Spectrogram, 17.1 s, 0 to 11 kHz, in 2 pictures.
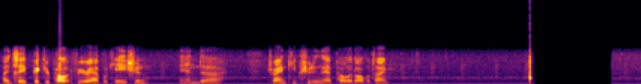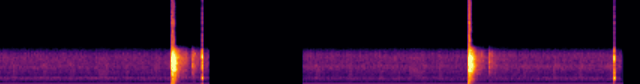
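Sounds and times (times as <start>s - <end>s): steady hiss: 0.0s - 7.0s, 12.6s - 16.8s
air rifle shots: 10.8s - 11.3s, 14.8s - 15.3s.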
